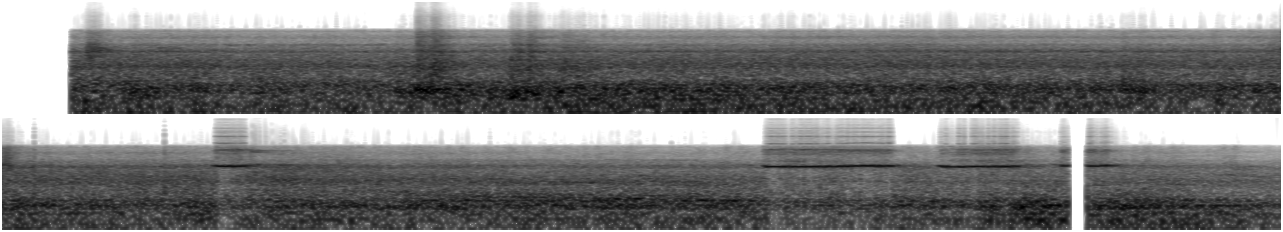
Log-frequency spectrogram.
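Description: Rinkai Line electric train running into a station, heard from inside the front car: a steady rumble of wheels on rail with a few sharp clicks. In the last several seconds a high-pitched tone comes and goes several times as the train arrives.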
